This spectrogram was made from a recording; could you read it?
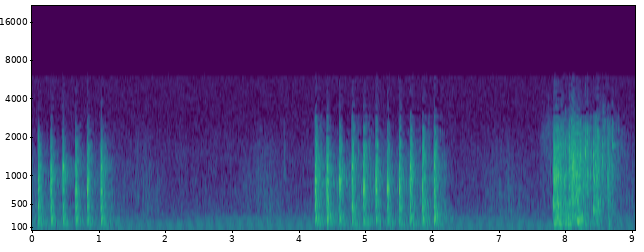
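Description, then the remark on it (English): Police knock loudly and rapidly on a door in three bursts of about six to eight raps each, separated by pauses, with a steady low hum underneath. “Come on, open the door. This is the police.”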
